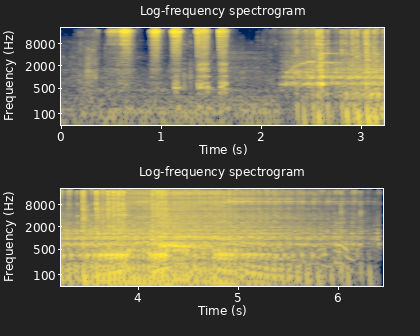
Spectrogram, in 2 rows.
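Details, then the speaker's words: TrailMaster go-kart that won't start after sitting through winter, fuel on, air box pulled and brake cleaner sprayed in: a few cranking pulls, catches, runs seconds, dies. Spark confirmed; fuel-related problem, next checking fuel reaching the carb bowl. "so it's definitely a fuel-related problem. So now we're going to see if fuel is getting to the bowl by cracking the 10 mil on the bottom of the cart."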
